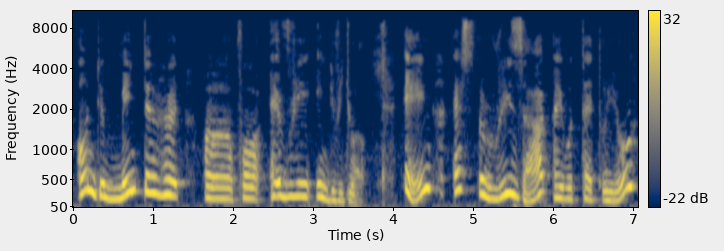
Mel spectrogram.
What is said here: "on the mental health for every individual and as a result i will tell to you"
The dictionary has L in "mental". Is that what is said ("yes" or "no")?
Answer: no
